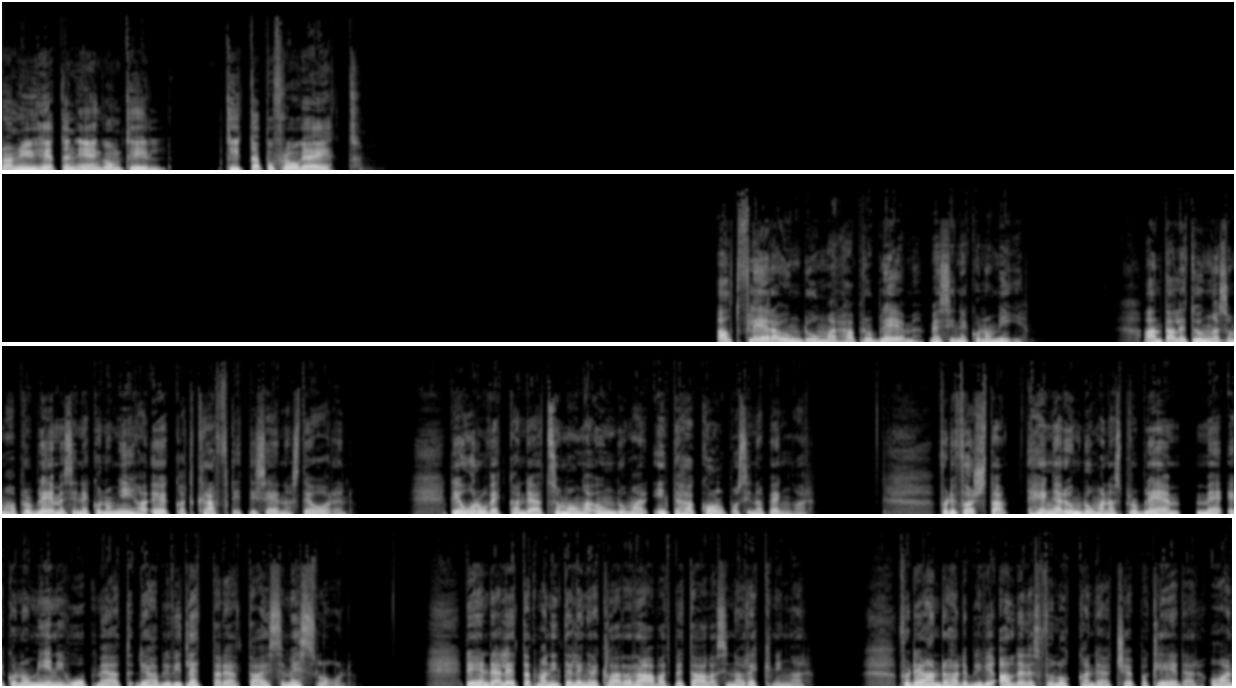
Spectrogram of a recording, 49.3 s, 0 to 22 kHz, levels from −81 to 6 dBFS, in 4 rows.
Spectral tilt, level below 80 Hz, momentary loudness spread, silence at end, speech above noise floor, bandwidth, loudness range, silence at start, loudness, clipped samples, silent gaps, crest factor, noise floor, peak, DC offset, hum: -6 dB/octave; -62 dBFS; 10 LU; 0 s; over 74 dB; 19 kHz; 4 LU; 0 s; -17 LUFS; under 0.1%; none; 18 dB; under -90 dBFS; 0 dBFS; under 0.1%; none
